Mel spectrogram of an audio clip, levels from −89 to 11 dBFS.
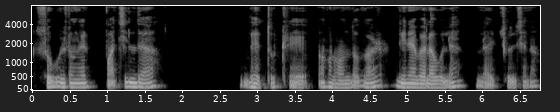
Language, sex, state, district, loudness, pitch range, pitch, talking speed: Bengali, male, West Bengal, North 24 Parganas, -28 LUFS, 135-165 Hz, 145 Hz, 125 wpm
